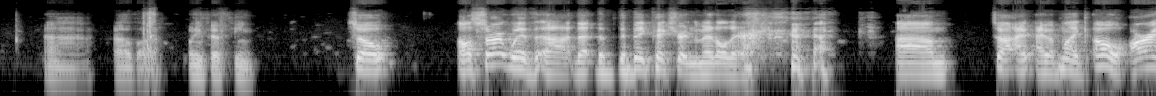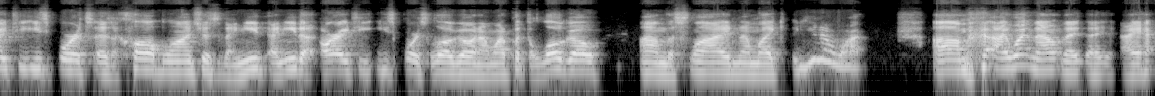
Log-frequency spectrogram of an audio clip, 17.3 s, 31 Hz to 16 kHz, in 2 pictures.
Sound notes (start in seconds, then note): 5.5 laughter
